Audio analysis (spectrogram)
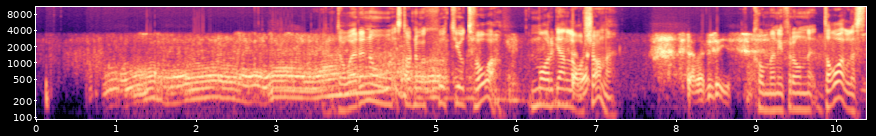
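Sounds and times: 
red BMW E36 race car engine roaring at a motorsport event: 0:00.8 - 0:07.0
speech: 0:03.9 - 0:07.4, 0:08.2 - 0:10.3.

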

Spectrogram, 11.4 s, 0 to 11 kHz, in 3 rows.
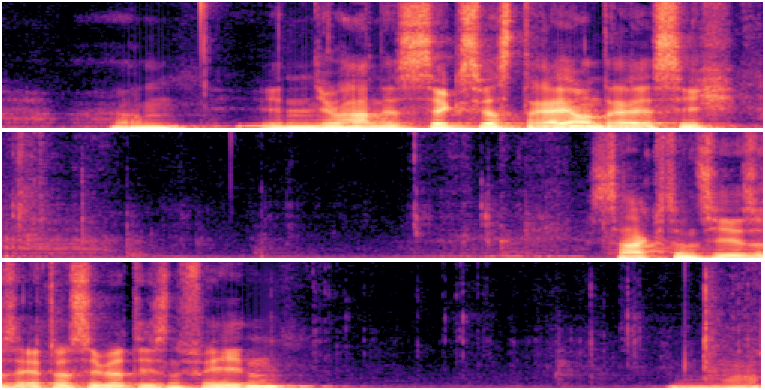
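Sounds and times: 
speech: 0:00.5 - 0:03.7, 0:06.9 - 0:09.2, 0:10.9 - 0:11.4
Bible pages being turned: 0:03.7 - 0:06.8, 0:09.1 - 0:11.4.

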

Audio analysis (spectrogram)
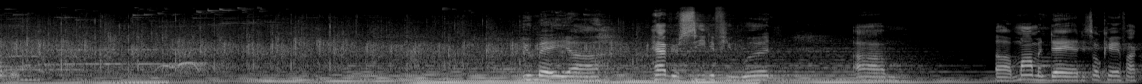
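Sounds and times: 
audience applause filling the room: 0:00.0 - 0:07.0
steady low musical drone: 0:00.0 - 0:11.4
speech: 0:05.2 - 0:07.9, 0:10.1 - 0:11.4.

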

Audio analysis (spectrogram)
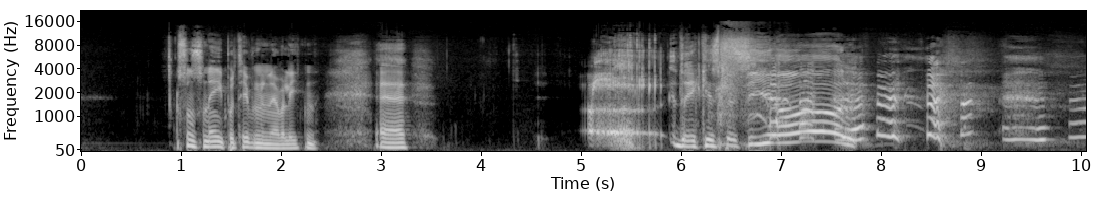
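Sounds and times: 
speech: 0:01.0 - 0:03.6, 0:05.1 - 0:09.8
loud guttural burp: 0:05.0 - 0:06.0
laughter: 0:07.5 - 0:10.0.

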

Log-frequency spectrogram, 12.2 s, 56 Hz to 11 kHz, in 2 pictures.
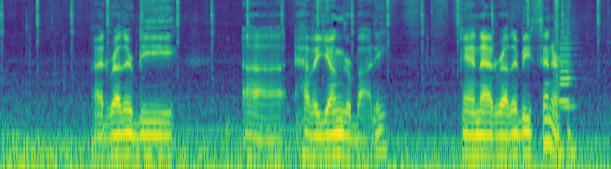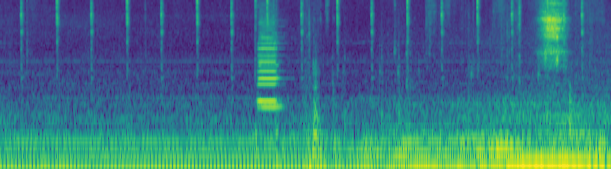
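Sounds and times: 
road noise from inside a moving vehicle: 0:00.0 - 0:12.2
steady engine rumble of a moving vehicle: 0:00.0 - 0:12.2
ticking clicks: 0:00.0 - 0:12.2
speech: 0:00.9 - 0:04.0, 0:04.6 - 0:05.9
single short car horn honk: 0:05.5 - 0:05.8, 0:08.6 - 0:09.1.

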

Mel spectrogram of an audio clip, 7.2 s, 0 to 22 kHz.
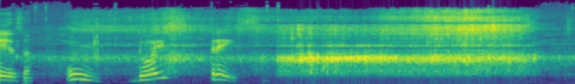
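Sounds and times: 
speech: 0:00.0 - 0:03.1
sea water rushing and churning with loud bubbling: 0:01.2 - 0:06.8
splash of people diving into sea: 0:03.5 - 0:06.7.

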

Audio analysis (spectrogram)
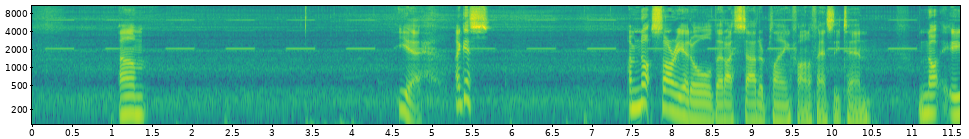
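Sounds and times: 
truck engine rumbling while reversing into a truck yard: 0:00.0 - 0:11.6
truck backup beeper beep: 0:00.2 - 0:04.3, 0:05.4 - 0:11.2
soft thumps: 0:00.9 - 0:04.3, 0:05.9 - 0:07.3
speech: 0:01.1 - 0:01.5, 0:04.6 - 0:05.8, 0:07.4 - 0:11.6.

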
